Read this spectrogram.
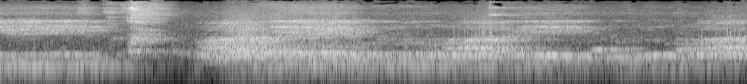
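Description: A group of women sing together in unison in a reverberant hall.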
